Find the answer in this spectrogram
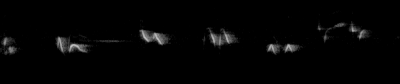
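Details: Brown thrasher delivering a string of short paired phrases, sharp slurred chirps at shifting pitches, ending with higher thin notes; no other sounds.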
